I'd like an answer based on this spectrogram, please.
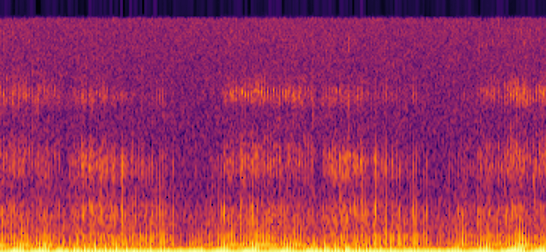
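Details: Domestic cat purring while relaxing toward sleep: a steady, low rumbling purr that swells and fades with each breath, in cycles of roughly one and a half seconds, in a quiet indoor setting.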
